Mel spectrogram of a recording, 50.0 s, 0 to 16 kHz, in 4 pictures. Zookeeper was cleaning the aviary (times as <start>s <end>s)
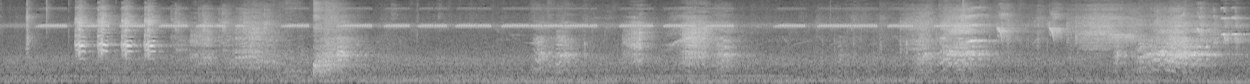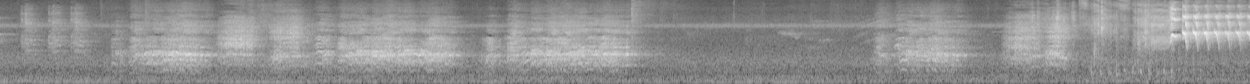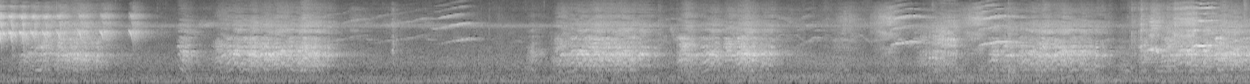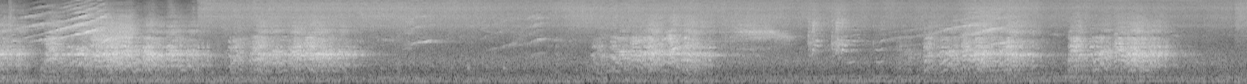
21.4s 26.4s, 34.2s 49.9s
